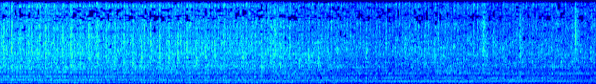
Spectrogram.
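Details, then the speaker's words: Every van with a horrible engine noise, started briefly with alternator/water pump belt removed: fairly even idle with a light steady tick, no chirp or whine, much quieter; noise traced to that belt drive, water pump pulley suspected. "much quieter so it was something to do with that belt"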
